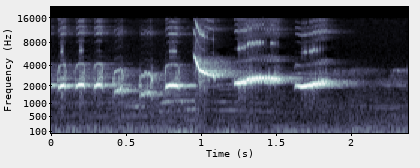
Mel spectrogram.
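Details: Orange-headed thrush lure song for getting a stuck bird to answer: a quick string of short notes, then a sharp high slur into two long, level whistles.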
